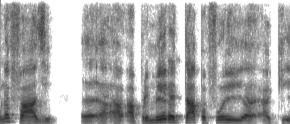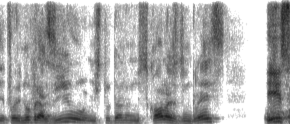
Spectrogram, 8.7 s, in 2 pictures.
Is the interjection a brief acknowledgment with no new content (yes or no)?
no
